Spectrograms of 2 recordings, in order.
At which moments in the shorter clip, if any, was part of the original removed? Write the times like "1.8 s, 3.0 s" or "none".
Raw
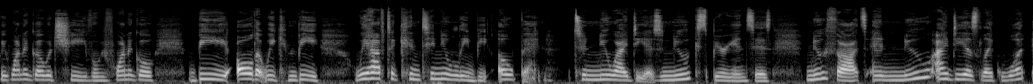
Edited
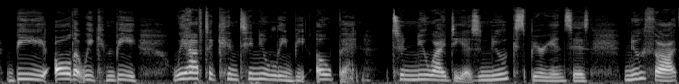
none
